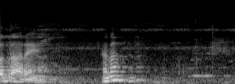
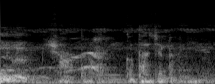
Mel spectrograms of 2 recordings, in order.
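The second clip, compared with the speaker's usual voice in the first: slow, barely audible whisper; unruffled hush; 12 dB quieter, slower than usual. Acted. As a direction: whisper it calmly, absorbed in the discourse. बुरी खबर पर शांत श्रोता. (धीरे, शांत फुसफुसाहट में)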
